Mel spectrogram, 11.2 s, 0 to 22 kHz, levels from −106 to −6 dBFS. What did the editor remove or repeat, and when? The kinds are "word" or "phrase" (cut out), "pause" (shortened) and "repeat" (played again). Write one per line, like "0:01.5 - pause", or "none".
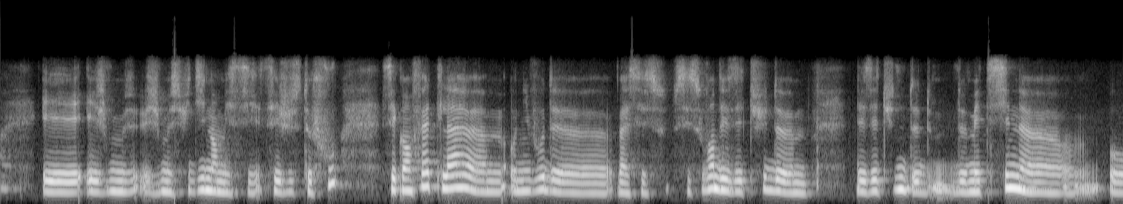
none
